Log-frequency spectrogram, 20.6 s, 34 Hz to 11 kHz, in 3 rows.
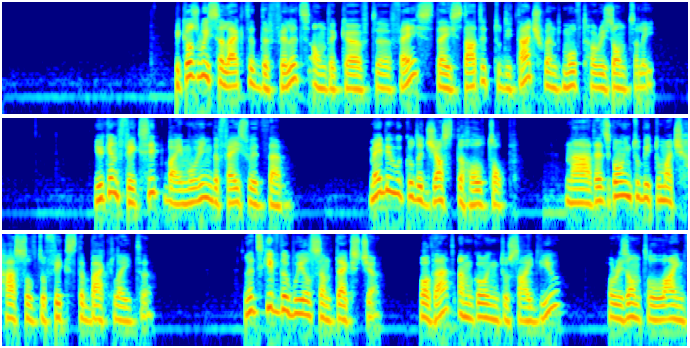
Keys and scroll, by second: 0.7 3, 1.5 g, 2.5 Escape, 3.0 3, 4.5 g, 6.2 Escape, 7.7 g, 9.1 Escape, 9.7 g, 12.9 r, 13.2 Escape, 14.9 r, 16.1 ctrl+z, 19.2-20.5 typing.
